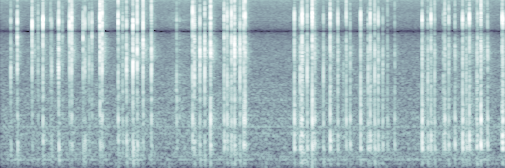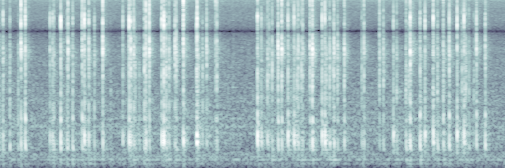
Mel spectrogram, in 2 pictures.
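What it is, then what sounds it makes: Laptop casing tapped with fingernails. Fingernails of both hands tap rapidly on the top surface of a closed silver laptop casing, producing bursts of quick, dry, bright clicks. The taps come in dense flurries separated by brief pauses, each click short with almost no ring.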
